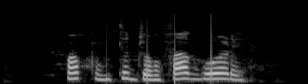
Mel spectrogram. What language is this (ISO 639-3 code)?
mua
